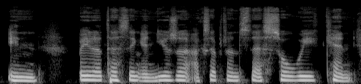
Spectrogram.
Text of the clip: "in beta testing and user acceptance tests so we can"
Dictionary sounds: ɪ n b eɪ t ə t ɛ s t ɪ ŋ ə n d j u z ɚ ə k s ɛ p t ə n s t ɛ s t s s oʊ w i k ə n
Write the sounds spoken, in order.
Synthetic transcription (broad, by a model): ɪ n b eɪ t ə t ɛ s t ɪ ŋ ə n j u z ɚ ə k s ɛ p t ə n s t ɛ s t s s oʊ w i k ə n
